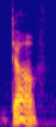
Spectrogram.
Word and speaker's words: duff: nettle used in fishing figgy Duff pronounce Dove baked Plum Pudding fiddle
